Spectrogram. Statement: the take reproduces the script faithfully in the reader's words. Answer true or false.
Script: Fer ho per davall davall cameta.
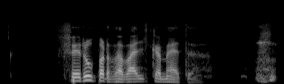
false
